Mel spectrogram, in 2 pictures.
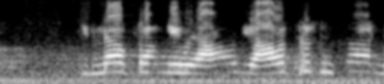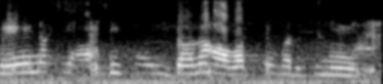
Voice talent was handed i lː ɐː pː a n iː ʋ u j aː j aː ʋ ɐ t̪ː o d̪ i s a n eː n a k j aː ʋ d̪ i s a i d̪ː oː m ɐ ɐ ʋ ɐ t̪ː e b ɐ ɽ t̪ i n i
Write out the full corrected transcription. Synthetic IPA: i lː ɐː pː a n iː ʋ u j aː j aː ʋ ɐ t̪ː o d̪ i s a n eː n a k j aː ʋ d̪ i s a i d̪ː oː n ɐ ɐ ʋ ɐ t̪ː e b ɐ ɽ t̪ i n i

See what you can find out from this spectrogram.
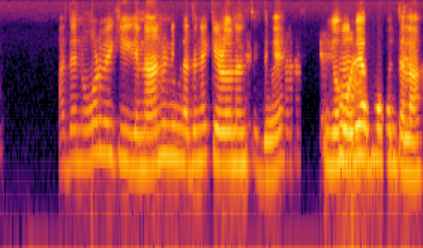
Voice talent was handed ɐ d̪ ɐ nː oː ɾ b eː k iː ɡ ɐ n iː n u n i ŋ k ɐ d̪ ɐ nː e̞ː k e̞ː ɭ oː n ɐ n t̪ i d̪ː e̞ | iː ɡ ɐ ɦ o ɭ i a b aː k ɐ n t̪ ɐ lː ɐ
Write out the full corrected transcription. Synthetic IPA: ɐ d̪ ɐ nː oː ɽ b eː k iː ɡ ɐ n aː n u n i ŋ ɡ ɐ d̪ ɐ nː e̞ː k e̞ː ɭ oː n ɐ n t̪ i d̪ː e̞ | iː ɡ ɐ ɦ o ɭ i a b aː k ɐ n t̪ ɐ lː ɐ

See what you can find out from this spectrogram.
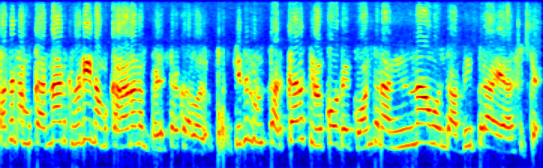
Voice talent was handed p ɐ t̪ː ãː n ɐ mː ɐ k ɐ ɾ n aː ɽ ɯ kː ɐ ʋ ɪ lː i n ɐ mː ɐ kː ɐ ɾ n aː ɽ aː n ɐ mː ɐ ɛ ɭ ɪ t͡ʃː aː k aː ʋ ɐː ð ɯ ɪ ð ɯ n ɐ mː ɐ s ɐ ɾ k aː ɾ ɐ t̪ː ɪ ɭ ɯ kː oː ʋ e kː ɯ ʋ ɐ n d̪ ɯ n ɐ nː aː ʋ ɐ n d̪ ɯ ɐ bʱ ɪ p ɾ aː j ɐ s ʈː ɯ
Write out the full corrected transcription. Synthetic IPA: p ɐ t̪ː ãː n ɐ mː ɐ k ɐ ɾ n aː ɽ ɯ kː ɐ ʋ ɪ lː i n ɐ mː ɐ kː ɐ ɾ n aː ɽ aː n ɐ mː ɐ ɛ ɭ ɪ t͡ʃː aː k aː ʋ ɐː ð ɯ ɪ ð ɯ n ɐ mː ɐ s ɐ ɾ k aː ɾ ɐ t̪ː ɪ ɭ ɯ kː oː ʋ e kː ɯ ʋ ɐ n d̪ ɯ n ɐ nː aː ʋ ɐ n d̪ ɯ ɐ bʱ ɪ p ɾ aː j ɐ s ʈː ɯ

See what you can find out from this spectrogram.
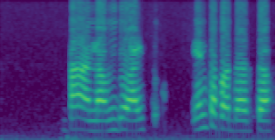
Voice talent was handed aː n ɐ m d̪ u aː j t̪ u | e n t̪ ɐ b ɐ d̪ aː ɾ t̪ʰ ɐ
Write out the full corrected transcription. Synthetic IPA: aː n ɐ m d̪ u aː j t̪ u | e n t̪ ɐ p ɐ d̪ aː ɾ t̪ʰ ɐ

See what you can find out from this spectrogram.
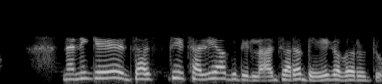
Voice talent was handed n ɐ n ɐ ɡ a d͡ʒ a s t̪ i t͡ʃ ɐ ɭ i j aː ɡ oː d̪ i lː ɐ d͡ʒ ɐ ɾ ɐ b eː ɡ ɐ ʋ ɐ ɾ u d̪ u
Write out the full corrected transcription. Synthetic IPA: n ɐ n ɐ ɡ e d͡ʒ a s t̪ i t͡ʃ ɐ ɭ i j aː ɡ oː d̪ i lː ɐ d͡ʒ ɐ ɾ ɐ b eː ɡ ɐ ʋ ɐ ɾ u d̪ u

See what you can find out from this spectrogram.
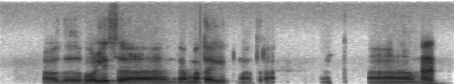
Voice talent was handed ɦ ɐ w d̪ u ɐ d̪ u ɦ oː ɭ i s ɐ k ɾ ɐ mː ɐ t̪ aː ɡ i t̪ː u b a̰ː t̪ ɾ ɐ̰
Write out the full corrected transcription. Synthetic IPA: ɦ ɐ w d̪ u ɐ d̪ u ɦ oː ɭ i s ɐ ɡ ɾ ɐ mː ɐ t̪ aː ɡ i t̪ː u m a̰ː t̪ ɾ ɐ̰

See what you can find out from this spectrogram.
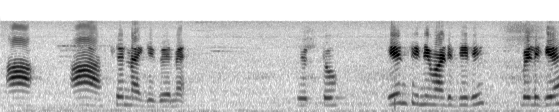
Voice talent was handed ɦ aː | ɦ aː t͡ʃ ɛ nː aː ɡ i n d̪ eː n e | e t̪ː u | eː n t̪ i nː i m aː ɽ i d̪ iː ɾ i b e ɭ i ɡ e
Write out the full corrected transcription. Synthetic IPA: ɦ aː | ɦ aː t͡ʃ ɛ nː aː ɡ i d̪ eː n e | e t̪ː u | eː n t̪ i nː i m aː ɽ i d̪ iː ɾ i b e ɭ i ɡ e

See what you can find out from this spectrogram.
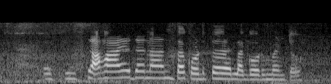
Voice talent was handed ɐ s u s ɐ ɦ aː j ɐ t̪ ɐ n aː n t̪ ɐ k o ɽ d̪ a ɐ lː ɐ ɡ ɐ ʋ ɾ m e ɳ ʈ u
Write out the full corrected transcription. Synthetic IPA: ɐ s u s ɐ ɦ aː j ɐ d̪ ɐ n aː n t̪ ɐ k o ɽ t̪ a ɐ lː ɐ ɡ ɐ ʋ ɾ m e ɳ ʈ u

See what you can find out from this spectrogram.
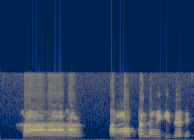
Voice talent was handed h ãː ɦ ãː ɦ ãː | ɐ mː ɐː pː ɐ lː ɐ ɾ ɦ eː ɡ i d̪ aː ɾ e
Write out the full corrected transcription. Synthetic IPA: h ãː ɦ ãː ɦ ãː | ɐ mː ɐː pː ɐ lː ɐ ɦ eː ɡ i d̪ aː ɾ e

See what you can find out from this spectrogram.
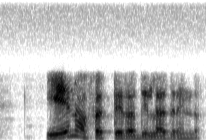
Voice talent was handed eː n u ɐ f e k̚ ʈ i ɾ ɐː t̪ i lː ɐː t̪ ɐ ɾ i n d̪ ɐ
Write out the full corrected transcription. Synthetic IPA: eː n u ɐ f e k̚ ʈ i ɾ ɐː d̪ i lː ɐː d̪ ɐ ɾ i n d̪ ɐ

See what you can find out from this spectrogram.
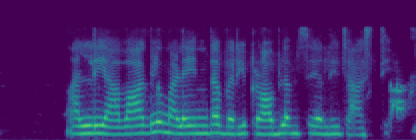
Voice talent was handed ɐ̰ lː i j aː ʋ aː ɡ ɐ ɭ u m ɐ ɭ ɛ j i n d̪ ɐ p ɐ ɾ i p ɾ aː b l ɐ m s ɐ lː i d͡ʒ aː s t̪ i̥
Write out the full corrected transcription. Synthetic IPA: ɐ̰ lː i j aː ʋ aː ɡ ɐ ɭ u m ɐ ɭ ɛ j i n d̪ ɐ b ɐ ɾ i p ɾ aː b l ɐ m s ɐ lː i d͡ʒ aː s t̪ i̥

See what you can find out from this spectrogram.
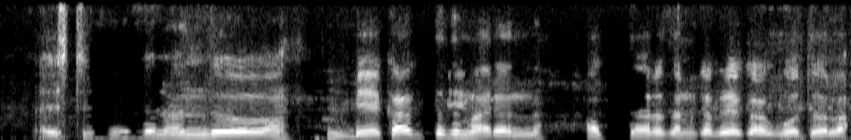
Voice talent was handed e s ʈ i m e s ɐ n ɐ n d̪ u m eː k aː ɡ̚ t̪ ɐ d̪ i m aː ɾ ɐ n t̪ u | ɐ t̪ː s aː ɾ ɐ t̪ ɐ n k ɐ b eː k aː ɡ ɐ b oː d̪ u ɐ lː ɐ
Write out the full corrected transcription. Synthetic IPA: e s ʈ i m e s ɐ n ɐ n d̪ u b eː k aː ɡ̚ t̪ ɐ d̪ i m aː ɾ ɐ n d̪ u | ɐ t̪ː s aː ɾ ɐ t̪ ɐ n k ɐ b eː k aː ɡ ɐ b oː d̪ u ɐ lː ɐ

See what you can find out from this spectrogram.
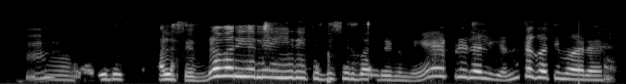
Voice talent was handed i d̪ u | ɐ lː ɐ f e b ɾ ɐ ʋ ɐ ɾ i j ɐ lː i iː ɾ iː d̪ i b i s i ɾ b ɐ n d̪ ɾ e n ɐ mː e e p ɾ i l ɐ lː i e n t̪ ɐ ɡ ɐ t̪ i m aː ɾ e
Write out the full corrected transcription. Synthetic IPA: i d̪ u | ɐ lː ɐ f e b ɾ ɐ ʋ ɐ ɾ i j ɐ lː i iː ɾ iː t̪ i b i s i ɾ b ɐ n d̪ ɾ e n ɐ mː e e p ɾ i l ɐ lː i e n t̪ ɐ ɡ ɐ t̪ i m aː ɾ e

